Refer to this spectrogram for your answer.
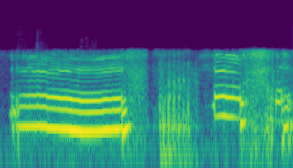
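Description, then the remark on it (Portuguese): A dog whimpers in a long, drawn-out whine, followed by a rough, breathy burst and a shorter rising yip, all fairly loud. “"Eu não", disse o cão.”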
